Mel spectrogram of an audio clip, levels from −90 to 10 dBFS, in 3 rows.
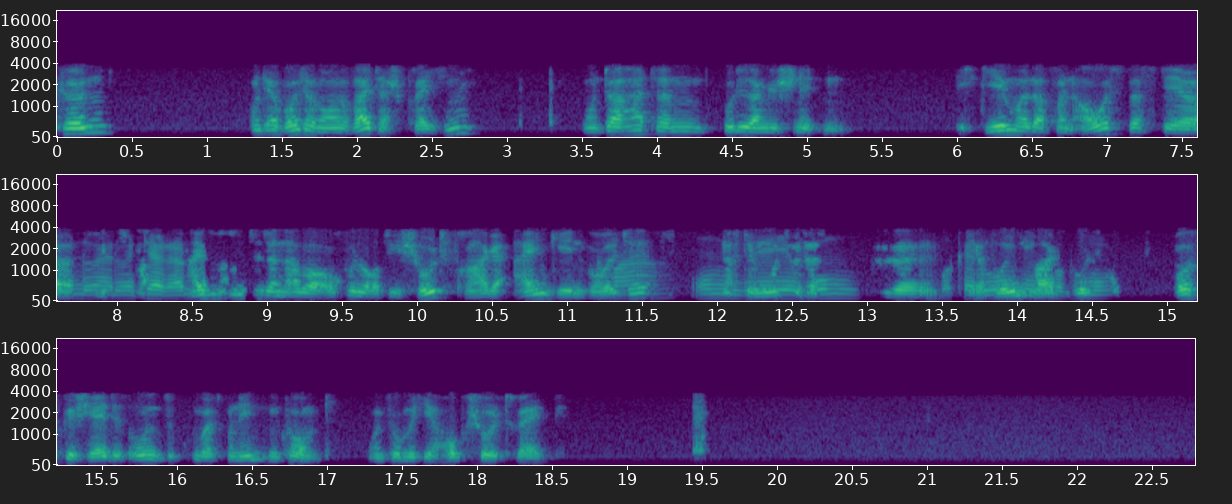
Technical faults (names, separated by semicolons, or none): speech suppressed in double talk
